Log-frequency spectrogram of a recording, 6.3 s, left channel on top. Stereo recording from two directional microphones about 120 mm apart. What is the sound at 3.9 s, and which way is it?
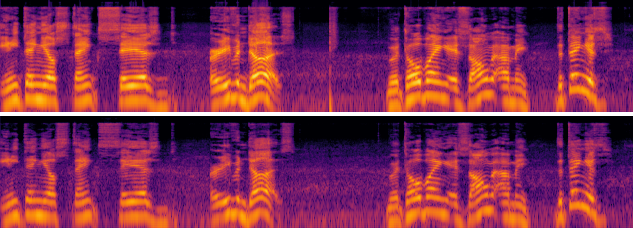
A man's voice, 10° left (ahead or behind).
